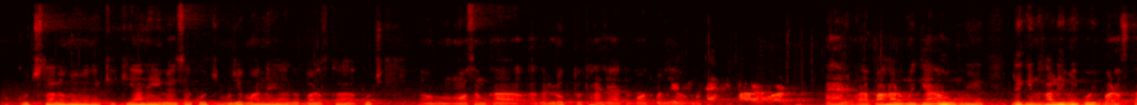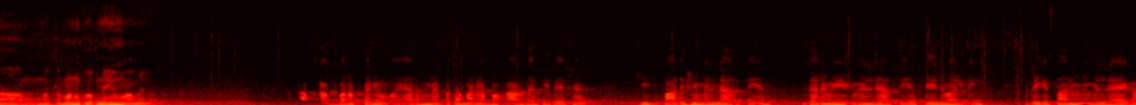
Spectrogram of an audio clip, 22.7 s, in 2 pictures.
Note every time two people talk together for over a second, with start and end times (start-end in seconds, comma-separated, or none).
none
